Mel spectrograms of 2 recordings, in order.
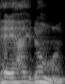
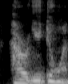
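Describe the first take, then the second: First: It sounds quick and casual, in passing. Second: It sounds slow, sincere and caring.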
